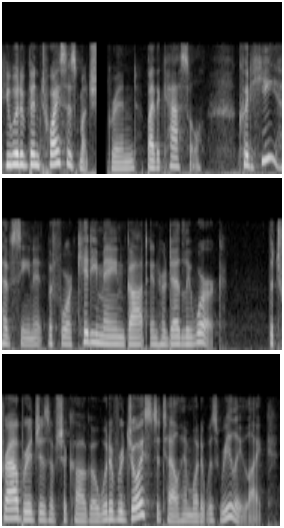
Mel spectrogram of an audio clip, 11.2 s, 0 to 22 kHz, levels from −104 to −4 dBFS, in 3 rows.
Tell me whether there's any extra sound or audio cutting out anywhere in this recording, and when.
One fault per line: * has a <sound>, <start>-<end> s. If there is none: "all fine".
* has a dropout, 1.2-1.4 s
